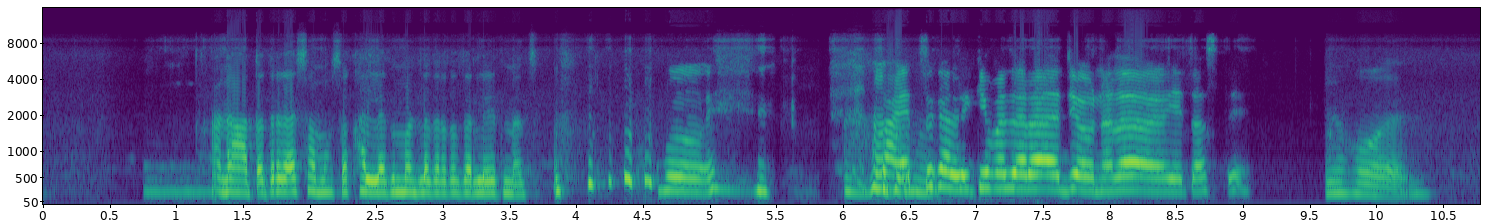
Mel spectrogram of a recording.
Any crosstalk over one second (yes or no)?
no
